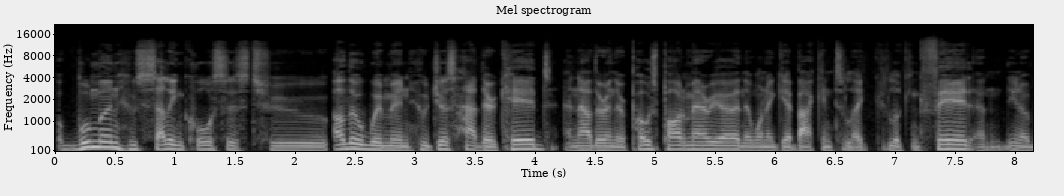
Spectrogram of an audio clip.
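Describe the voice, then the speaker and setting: Low-voiced Slovenian man, dry close sound. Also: dry recording. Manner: animated, talks in quick bursts with acted-out quotes. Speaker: English accent coach. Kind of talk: casual interview talk.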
